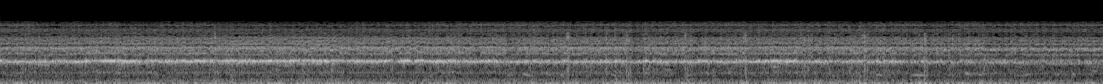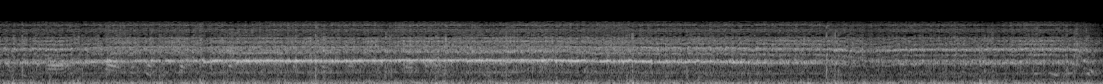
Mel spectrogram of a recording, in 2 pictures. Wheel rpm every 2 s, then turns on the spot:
140, 140, 140, 140, 140, 130, 140, 150, 150, 130, 110.
none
